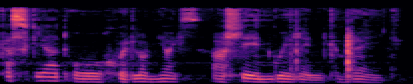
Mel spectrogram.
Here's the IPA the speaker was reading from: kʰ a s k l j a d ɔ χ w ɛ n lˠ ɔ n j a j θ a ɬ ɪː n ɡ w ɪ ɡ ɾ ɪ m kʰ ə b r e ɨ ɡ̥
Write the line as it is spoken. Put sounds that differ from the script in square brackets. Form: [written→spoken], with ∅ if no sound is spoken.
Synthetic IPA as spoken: kʰ a s k l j a d ɔ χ w ɛ [n→d] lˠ ɔ n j a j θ a ɬ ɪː n ɡ w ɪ [ɡ→∅] ɾ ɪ [m→n] kʰ ə [b→m] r e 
